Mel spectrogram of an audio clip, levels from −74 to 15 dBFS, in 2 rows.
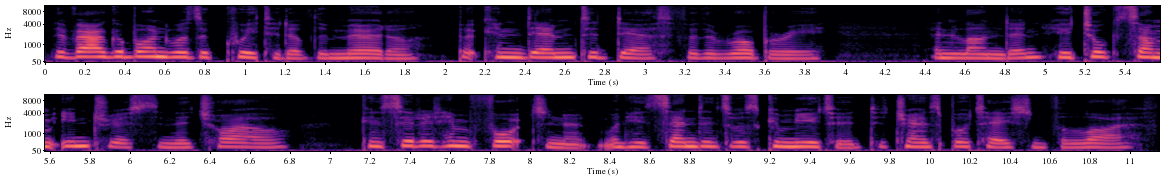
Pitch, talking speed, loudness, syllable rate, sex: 210 Hz, 190 wpm, -21 LUFS, 6.0 syllables/s, female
